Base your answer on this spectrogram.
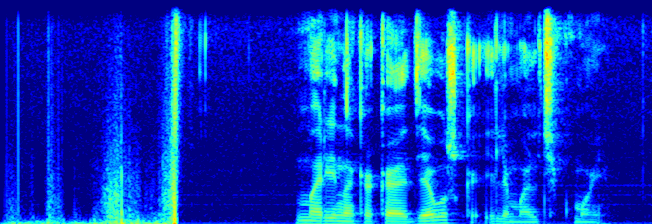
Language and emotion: Russian, neutral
